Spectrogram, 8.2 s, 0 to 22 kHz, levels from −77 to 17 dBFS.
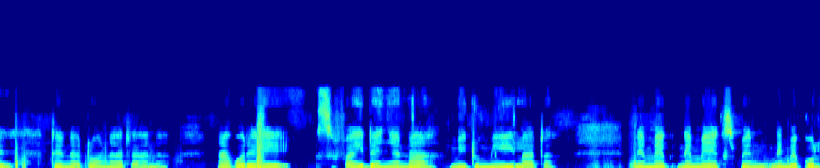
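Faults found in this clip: Likely Nellymoser compression across the whole speech clip: fixed coarse bit allocation leaves weak bands unfunded and noise-filled. Result: plainly audible hissy halo, smeared underwater tone, nothing above 10.6 kHz. Damage level fits roughly 44 kbps.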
